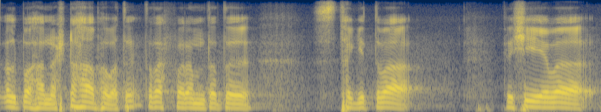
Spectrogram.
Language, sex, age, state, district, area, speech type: Sanskrit, male, 30-45, Karnataka, Shimoga, rural, spontaneous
